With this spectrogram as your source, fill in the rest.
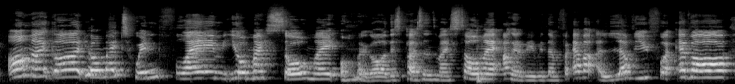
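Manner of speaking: high, loud gushing infatuation; love bombing. Retold or imitated. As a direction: gush over a new soulmate breathlessly. Gushing over a new soulmate.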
